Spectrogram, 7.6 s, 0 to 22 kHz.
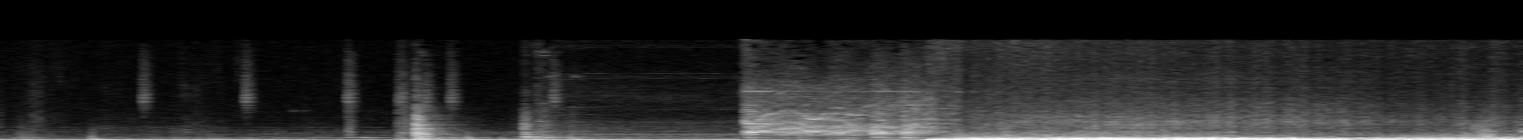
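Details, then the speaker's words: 1959 Chevy Apache pickup with LS3 V8, first key start after full custom rewiring, turbos not hooked up, fuel pressure just adjusted: several cranks and catches, then a steady deep even rumble with no misses or knocks; normal running. "That's one of those moments that I just, in a build, it's just so great to hear it run, to get that milestone under your belt."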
